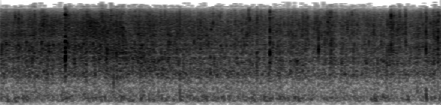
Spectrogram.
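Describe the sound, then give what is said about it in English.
Steak sizzling as it cooks in a pan: a steady, dense hiss with fine crackles and pops that holds at an even level throughout, with no voices. “Think about how a steak cooks in a pan.”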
